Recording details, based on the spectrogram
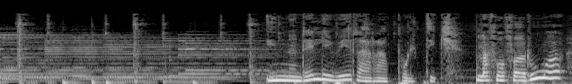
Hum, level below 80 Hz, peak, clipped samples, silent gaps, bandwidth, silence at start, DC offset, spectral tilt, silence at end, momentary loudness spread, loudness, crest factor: none; -28 dBFS; 0 dBFS; under 0.1%; none; 11.5 kHz; 0 s; under 0.1%; -6 dB/octave; 0 s; 15 LU; -15 LUFS; 14 dB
